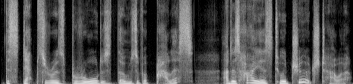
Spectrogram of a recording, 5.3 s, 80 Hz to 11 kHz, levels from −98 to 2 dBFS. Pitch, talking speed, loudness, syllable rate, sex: 190 Hz, 205 wpm, -21 LUFS, 5.1 syllables/s, male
